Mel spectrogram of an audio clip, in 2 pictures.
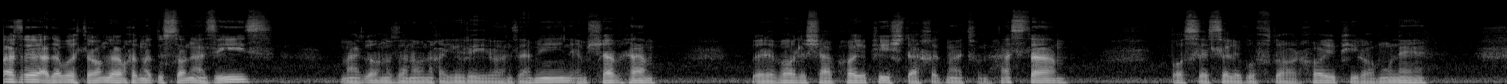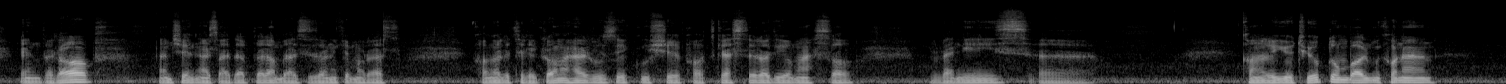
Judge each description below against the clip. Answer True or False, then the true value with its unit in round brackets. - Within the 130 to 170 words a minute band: False (105 wpm)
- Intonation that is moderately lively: False (6.2 semitones)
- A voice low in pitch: True (85 Hz)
